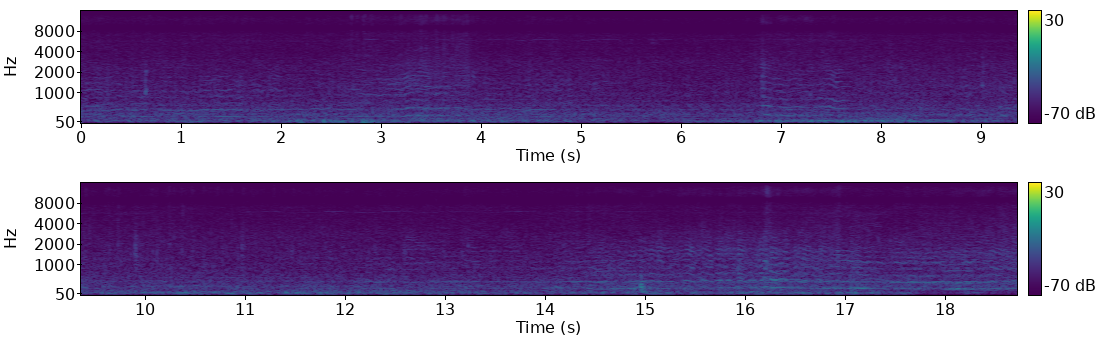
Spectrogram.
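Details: Many bees at an apiary hum together in a thick, even drone, individual fliers rising and fading as they pass, with a low rumble underneath throughout.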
